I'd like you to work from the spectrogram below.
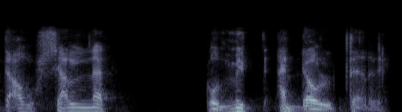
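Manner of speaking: hushed scripture quote. Acted. Preacher quoting the commandment to the congregation, hushed and solemn. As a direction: drop the voice low and soft for the commandment.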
